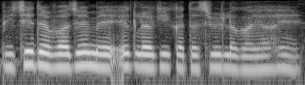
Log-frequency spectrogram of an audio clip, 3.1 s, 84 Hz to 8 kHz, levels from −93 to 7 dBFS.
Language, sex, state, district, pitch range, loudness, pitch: Hindi, female, Arunachal Pradesh, Papum Pare, 210-225 Hz, -15 LUFS, 220 Hz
